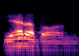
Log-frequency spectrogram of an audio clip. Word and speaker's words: Jeroboam: 25 there it says and jeroboam or better pronounced yabo built sheim in the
